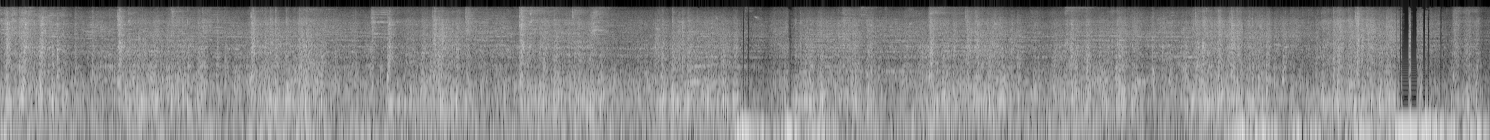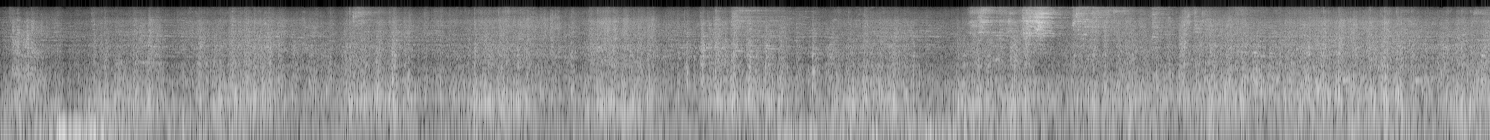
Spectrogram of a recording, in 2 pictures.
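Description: Freight train cars rolling past close by, the steel wheels on the rails giving a repeating knocking rhythm that swells every second or two as each car goes by.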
